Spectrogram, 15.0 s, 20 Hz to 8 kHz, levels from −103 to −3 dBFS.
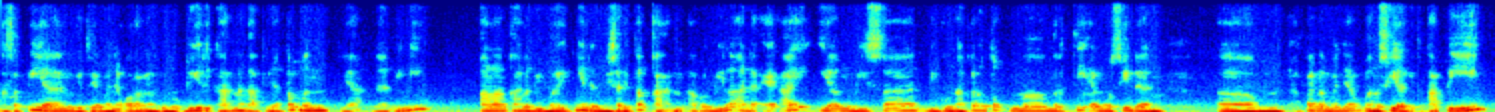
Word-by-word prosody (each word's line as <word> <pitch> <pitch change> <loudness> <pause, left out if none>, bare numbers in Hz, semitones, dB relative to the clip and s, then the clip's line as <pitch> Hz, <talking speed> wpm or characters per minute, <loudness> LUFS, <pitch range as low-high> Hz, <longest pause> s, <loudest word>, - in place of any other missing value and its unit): kesepian 135 - 0
begitu 120 +1 -1
ya, - - -1
banyak 125 +3 +2
orang 125 0 -1
yang - - +4
bunuh 110 -2 +2
diri, 155 +2 +3
karena 135 +4 -1
nggak 120 -3 -6
punya 125 -1 -2
temen, 165 -4 +3
ya 105 -2 -9 0.2
dan 110 0 -6
ini 215 - -1 0.5
alangkah 145 0 -1
lebih 130 -3 +2
baiknya 120 +8 +3
dan 120 - +4
bisa 115 +2 +4
ditekan 120 - -3
apabila 135 +7 -4
ada 145 -1 -6
AI 160 +9 -7
yang 155 -2 -2
bisa 150 +5 -3
digunakan 130 +3 0
untuk 185 +5 -7
mengerti 140 +3 -3
emosi 145 +3 -1
dan, 115 -4 +3 0.6
mmm, 115 -1 +4
apa 135 +8 -8
namanya, 140 0 -2
manusia, 135 +2 +4
gitu. 100 +1 -14
Tapi 150 - +3
135 Hz, 150 wpm, -19 LUFS, 120-155 Hz, 0.6 s, yang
